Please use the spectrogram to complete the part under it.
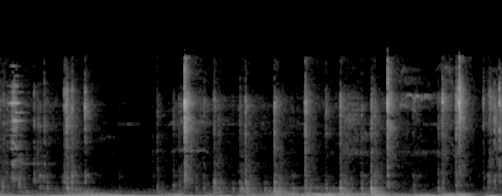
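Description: Wires and a small tool click and scrape close by.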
